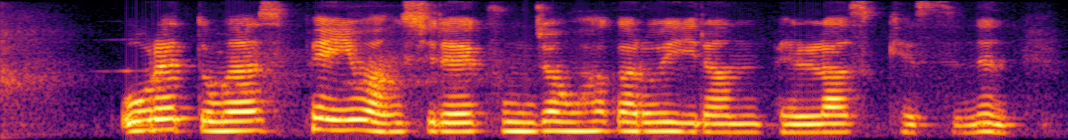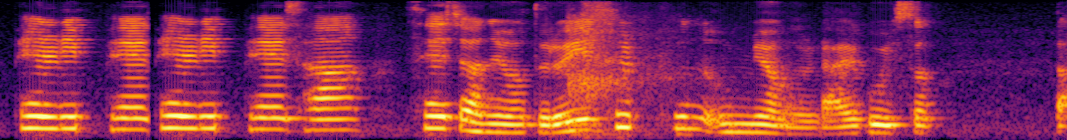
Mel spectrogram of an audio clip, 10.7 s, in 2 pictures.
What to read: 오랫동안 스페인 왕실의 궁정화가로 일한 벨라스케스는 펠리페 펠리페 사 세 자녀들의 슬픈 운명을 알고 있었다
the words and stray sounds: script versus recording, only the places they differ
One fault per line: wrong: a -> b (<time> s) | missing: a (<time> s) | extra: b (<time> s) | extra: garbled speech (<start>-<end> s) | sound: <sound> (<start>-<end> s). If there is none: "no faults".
no faults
